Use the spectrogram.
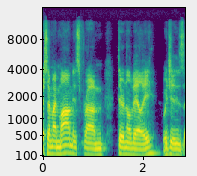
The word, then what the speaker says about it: Tirunelveli: So my mom is from Tirunelveli, which is how you pronounce it, but it's in the south side of India, basically on like the tip.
